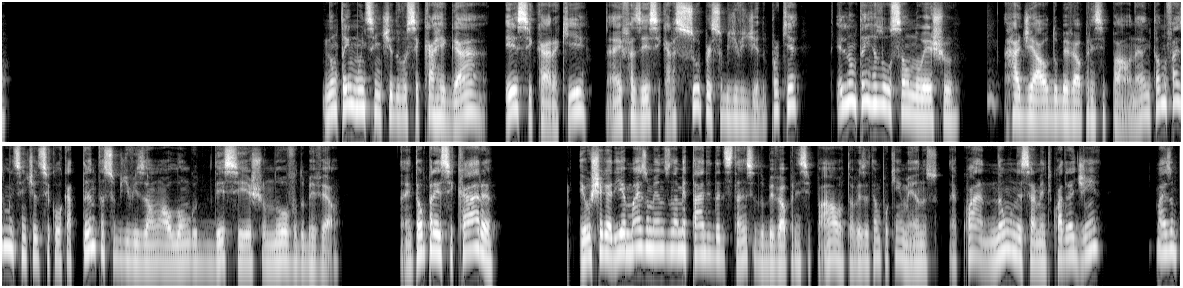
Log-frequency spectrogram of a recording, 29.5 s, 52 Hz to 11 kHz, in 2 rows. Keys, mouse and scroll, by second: 0.0 scroll down 1, 0.3-1.9 middle drag, 1.9 click, 2.2 Tab, 2.5-3.3 scroll up 1, 3.3-5.0 shift+middle drag, 5.0 ctrl+z, 5.5 ctrl+z, 5.9 ctrl+z, 6.3 ctrl+z, 7.0 ctrl+b, 8.5 click, 9.3 Tab, 9.9-14.2 middle drag, 14.2 click, 18.6 ctrl+z, 19.0 ctrl+z, 19.4 ctrl+z, 20.2 ctrl+b, 22.0-25.2 drag.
